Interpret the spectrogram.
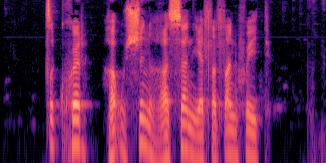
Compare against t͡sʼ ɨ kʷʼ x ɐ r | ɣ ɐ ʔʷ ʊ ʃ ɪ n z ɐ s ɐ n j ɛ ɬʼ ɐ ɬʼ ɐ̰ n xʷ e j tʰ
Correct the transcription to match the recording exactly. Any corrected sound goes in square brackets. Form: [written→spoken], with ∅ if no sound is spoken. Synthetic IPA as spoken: t͡sʼ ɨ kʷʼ x ɐ r | [ɣ→ʁ] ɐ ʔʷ ʊ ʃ ɪ n [z→ʁ] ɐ s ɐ n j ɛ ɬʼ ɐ ɬʼ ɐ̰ n xʷ e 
